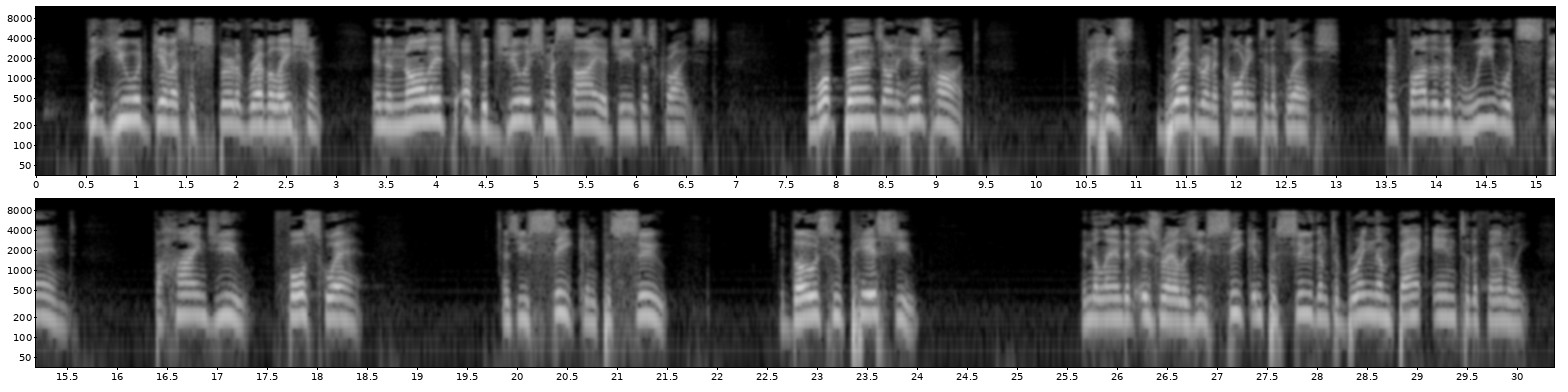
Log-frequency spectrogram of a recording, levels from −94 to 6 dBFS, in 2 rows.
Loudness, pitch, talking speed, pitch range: -23 LUFS, 190 Hz, 130 wpm, 155-210 Hz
